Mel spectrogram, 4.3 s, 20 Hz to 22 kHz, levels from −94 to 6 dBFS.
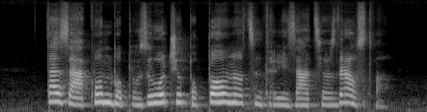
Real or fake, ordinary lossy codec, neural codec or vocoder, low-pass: fake; none; codec, 44.1 kHz, 2.6 kbps, SNAC; none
